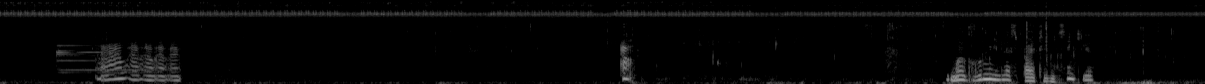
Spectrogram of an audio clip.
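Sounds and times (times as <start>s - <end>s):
faint small ticks: 3.6s - 9.5s, 10.1s - 12.0s.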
